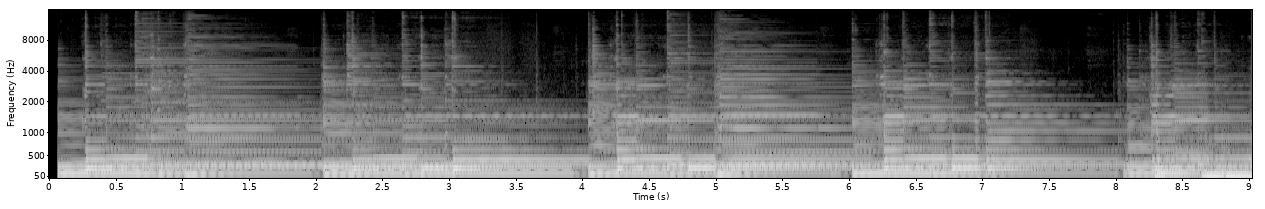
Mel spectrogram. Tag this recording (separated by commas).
Music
